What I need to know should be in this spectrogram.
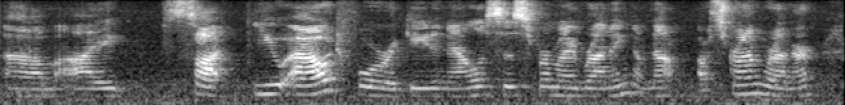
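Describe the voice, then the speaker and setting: Through noticeable background noise and audible room echo, a woman speaks at a fairly slow pace. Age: 60s. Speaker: amateur triathlete. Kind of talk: testimony.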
